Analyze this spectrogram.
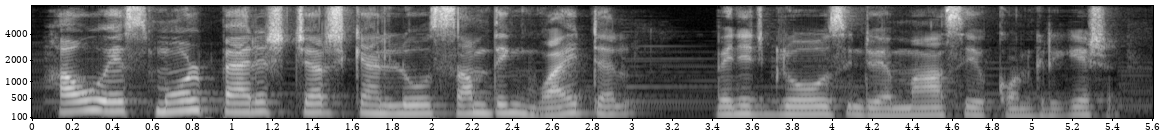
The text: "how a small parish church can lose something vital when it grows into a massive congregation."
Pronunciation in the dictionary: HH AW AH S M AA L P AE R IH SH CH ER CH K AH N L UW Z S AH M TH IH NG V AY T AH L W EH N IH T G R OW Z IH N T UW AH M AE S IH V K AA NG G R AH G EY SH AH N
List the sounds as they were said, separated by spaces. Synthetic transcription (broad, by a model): HH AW AH S M AA L P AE R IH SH CH ER CH K AH N L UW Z S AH M T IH NG V AY T AH L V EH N IH T G R OW Z IH N T UW AH M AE S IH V K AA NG G R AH G EY SH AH N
